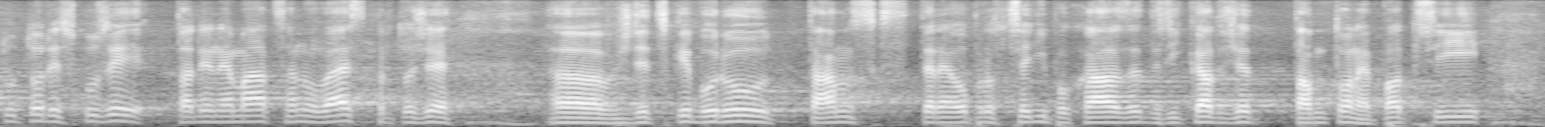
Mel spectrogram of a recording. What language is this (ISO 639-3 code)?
ces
